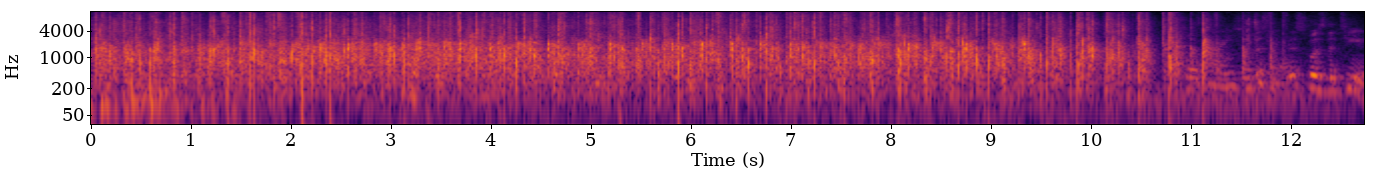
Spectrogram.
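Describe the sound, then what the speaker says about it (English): Sustained, loud applause from an audience at a city council meeting, dense clapping continuing for about ten seconds before thinning out at the end. "Let's give them a round of applause"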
